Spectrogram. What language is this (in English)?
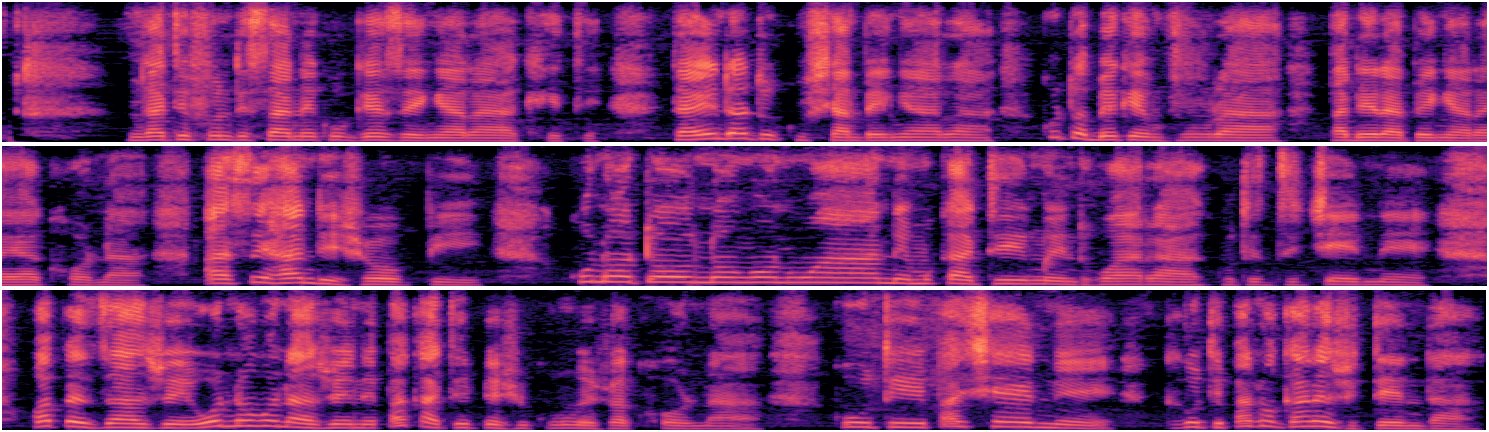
Ndau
